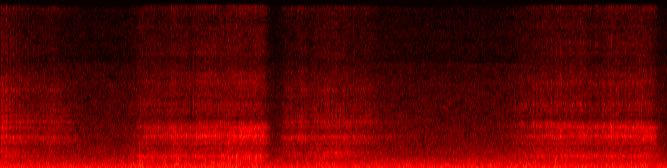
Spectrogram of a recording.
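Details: Loud, harsh rasping snores with rough vibrating breaths over a steady noisy background; heavy snoring, recorded at a friend's house.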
